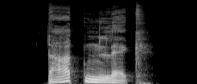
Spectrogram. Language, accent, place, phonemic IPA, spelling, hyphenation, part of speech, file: German, Germany, Berlin, /ˈdaːtn̩ˌlɛk/, Datenleck, Da‧ten‧leck, noun, De-Datenleck.ogg
- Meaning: data leak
